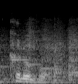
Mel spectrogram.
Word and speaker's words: kerupuk: Kerupuk. 와, 잘한데. Is that right pronunciation?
